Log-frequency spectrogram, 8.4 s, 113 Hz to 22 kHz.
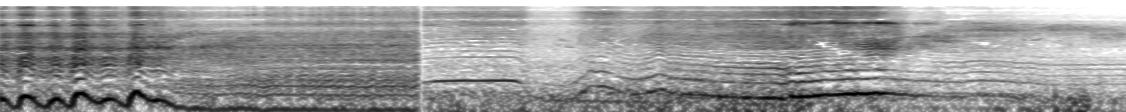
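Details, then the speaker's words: Traxxas T-Maxx 3.3 nitro RC engine, just bought, fuel tank has no fuel filter: screams up, then pitch drops away and cuts out at full throttle; too lean, high-speed needle needs richening. "cut out at Full Throttle that means the engine is too lean so the high speed needs to be richer"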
